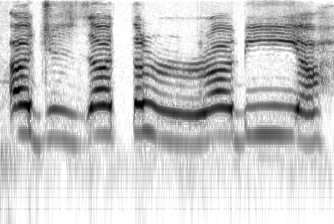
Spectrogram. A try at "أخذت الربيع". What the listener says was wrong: This is a kha. And this is the alif of prolongation, alif madda. You have to prolong the ra.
